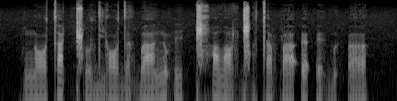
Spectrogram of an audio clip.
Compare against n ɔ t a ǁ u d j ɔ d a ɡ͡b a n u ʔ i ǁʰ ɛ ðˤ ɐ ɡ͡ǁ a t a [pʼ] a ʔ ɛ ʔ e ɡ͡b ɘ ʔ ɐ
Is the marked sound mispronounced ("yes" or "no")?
yes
